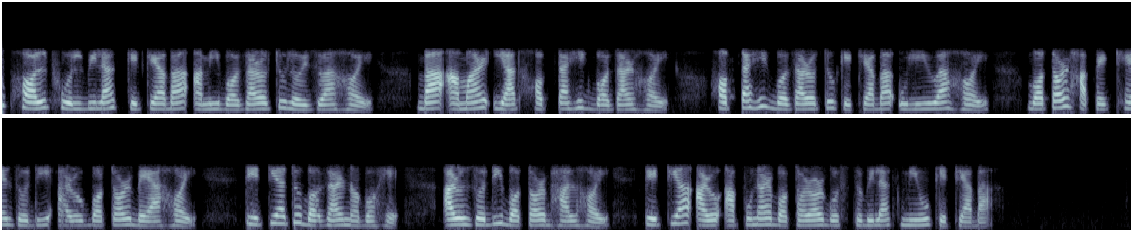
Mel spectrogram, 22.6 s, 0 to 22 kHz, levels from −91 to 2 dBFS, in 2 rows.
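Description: Throughout, the speech carries G.729 codec damage: a roughened, slightly synthetic texture that points to a low-rate 8 kbit/s coder rebuilding each frame from a filter, pitch and a few pulses. A spectrogram shows energy confined to roughly 250 Hz to 3.7 kHz, with nothing above.

From 11.87 to 12.09 s, VoIP packet loss concealed by the speech codec stretches the sound into a fading buzzy tone or coloured noise. The 40 ms gap fits two lost packets. A spectrogram shows smeared, repeated harmonics, and the waveform's envelope decays before recovering slowly. A shorter 20 ms loss at 14.42 to 14.48 s does the same briefly.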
